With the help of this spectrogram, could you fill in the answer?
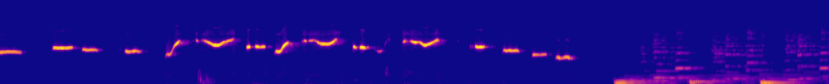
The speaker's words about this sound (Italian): Quando l'uomo arrivò al pianerottolo e imboccò la seconda rampa di scale, cominciò a fischiettare sommessamente. Il motivo che fischiettava era tre topolini ciechi.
